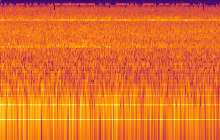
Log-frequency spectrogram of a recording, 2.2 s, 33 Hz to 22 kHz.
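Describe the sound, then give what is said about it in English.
A light aircraft's engine drones steadily as it slows while approaching to land, a low, even rumble that holds at a constant level throughout, with no voices. “We're just 1 mile to the north of Luss, slowing the aircraft down now.”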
